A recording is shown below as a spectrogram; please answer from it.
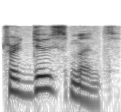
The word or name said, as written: traducement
